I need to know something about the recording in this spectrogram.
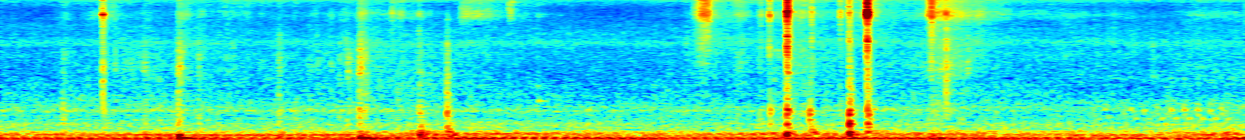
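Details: Subaru Impreza TS, warm engine: idle rumbles unevenly with occasional stumbling thumps breaking the rhythm; misfire with loss of power.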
